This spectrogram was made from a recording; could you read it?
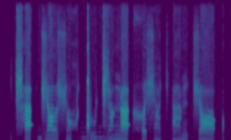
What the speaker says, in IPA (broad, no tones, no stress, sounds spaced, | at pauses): ʈ͡ʂʰ a ʔ d͡ʒ ɒ lˠ ʃ ɔ̤ χ ɡ͡ǃ ṳ d͡ʑ ɑ̤ ŋ a ʔ x ʌ ʃ ɑ̤ t͡ʃʼ a̤ ŋ t͡ʃ ɒ ʔ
